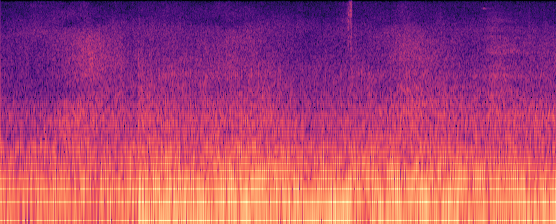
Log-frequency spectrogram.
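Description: A low, steady rumble that swells about two seconds in and holds, with a single sharp click about five seconds in.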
